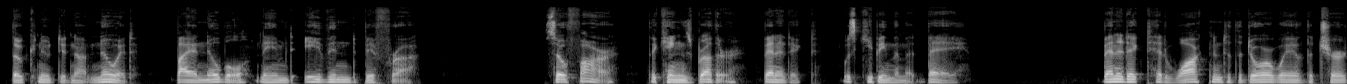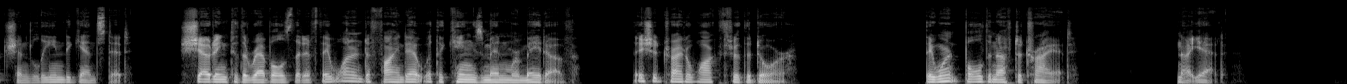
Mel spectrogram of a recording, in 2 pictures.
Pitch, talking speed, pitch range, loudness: 110 Hz, 160 wpm, 100-115 Hz, -20 LUFS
